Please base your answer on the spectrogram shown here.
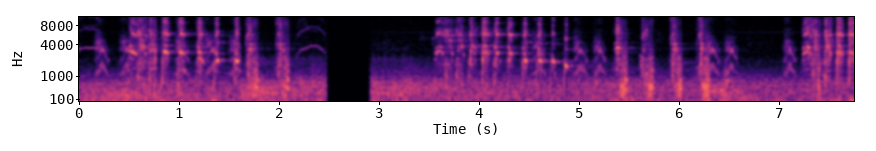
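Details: A mother eagle's sudden outburst at the Decorah nest, 30 March 2015, alarming both eaglets: fast, sharp chittering notes and slurred whistles in long runs, briefly cut off, over a steady rumble.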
